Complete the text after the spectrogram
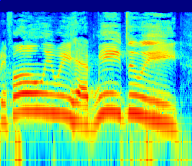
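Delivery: hammed-up, high-pitched complaint; mock wailing. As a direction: wail it like a whining crowd. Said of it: "when you wailed".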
